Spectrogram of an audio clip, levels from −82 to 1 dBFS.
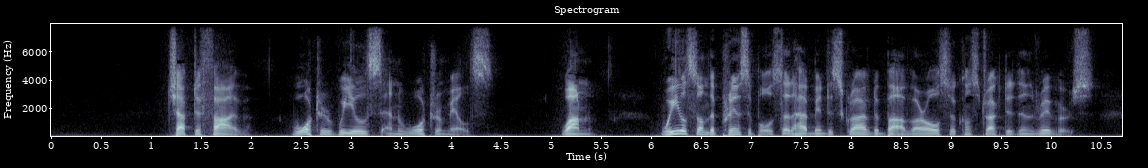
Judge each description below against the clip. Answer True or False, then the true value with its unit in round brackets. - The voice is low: True (110 Hz)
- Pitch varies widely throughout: False (4.7 semitones)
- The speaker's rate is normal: False (125 wpm)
